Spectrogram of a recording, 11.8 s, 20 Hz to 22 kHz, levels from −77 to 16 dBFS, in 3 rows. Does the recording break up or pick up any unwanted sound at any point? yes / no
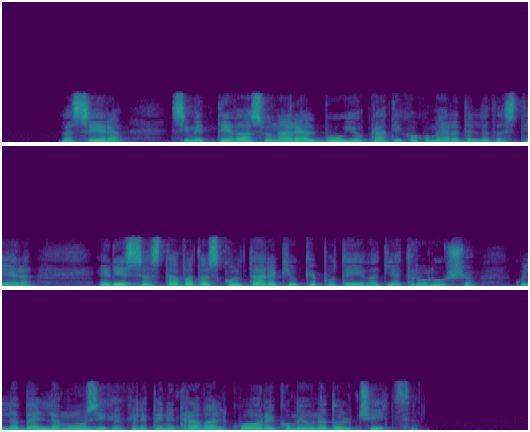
no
